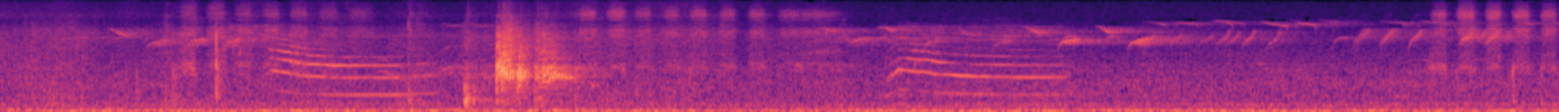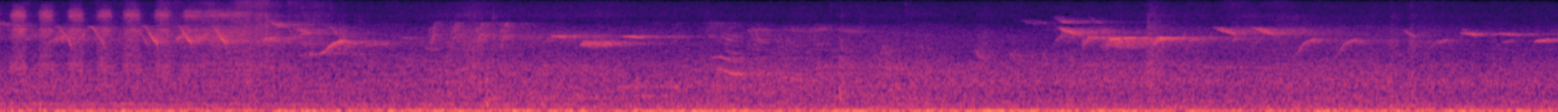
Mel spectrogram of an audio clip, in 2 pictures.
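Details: Diamond Nose, a spayed female street cat fed for over eight years, gives two falling harmonic meows early on, then faint chirping and high twittering sounds over steady low outdoor rumble.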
